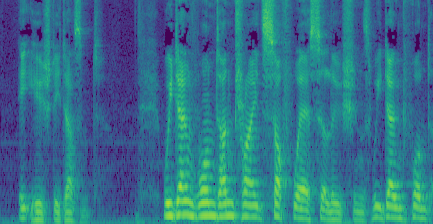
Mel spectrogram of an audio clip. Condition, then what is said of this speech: None; typical speech.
